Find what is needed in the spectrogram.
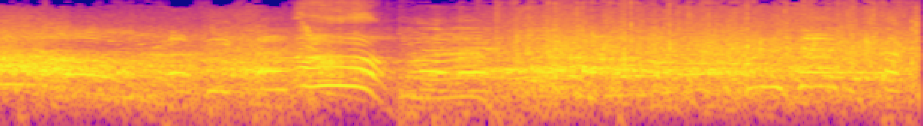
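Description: Stadium football crowd shouting and yelling together, with a loud swell of shouts about two seconds in that breaks off suddenly. Hand clapping near the end.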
